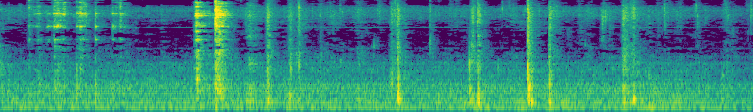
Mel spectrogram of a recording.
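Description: Metal spoon and plate clicking and scraping against a plastic tub while spices and yogurt are mixed into beef slices for a marinade: scattered faint clicks, the loudest about one and a half seconds in.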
